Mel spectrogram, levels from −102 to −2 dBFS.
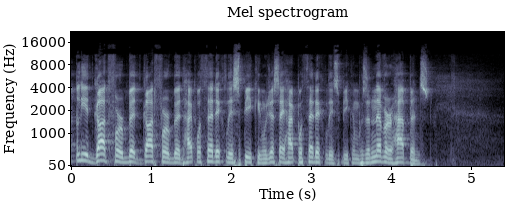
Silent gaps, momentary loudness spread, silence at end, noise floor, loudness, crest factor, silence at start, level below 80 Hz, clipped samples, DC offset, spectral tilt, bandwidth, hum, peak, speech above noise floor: none; 7 LU; 0.9 s; -63 dBFS; -27 LUFS; 20 dB; 0 s; -50 dBFS; under 0.1%; under 0.1%; -4 dB/octave; 14.5 kHz; none; -8 dBFS; 35 dB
